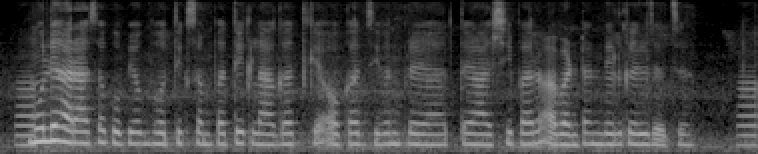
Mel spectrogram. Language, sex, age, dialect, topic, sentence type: Maithili, female, 18-24, Eastern / Thethi, banking, statement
